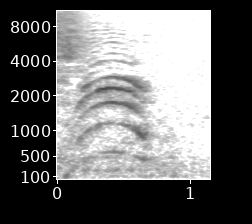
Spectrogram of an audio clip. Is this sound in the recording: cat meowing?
yes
